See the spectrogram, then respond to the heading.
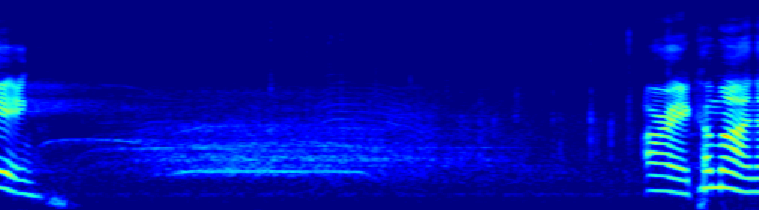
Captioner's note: audience cheers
